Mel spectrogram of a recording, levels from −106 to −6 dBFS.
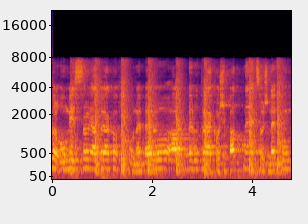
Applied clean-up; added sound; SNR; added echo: none; Tools; 8 dB; reverberation time 0.8 s.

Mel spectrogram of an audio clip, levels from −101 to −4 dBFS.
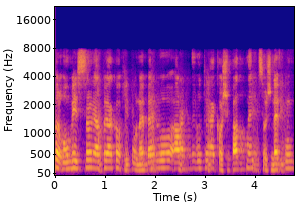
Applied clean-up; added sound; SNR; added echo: neural mask model DeepFilterNet 3.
